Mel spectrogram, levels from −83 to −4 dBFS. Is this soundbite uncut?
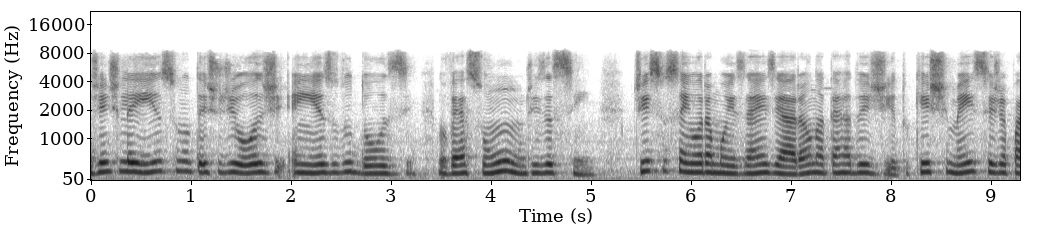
no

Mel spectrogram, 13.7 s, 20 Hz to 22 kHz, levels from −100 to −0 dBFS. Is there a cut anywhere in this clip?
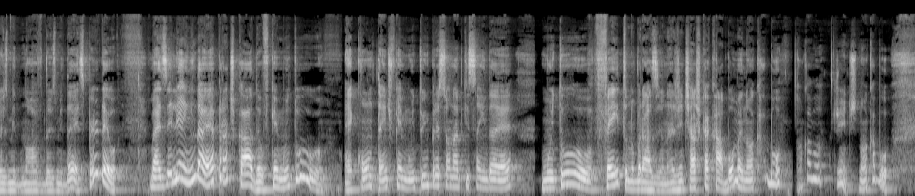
yes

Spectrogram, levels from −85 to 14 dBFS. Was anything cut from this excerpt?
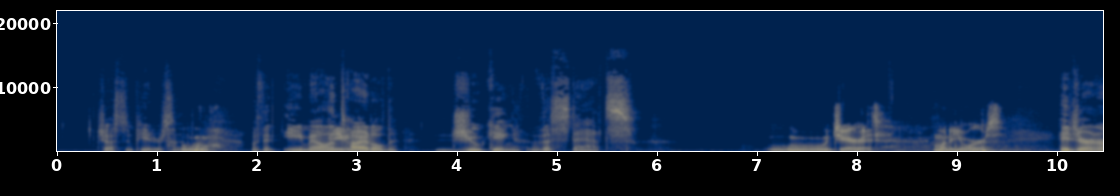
no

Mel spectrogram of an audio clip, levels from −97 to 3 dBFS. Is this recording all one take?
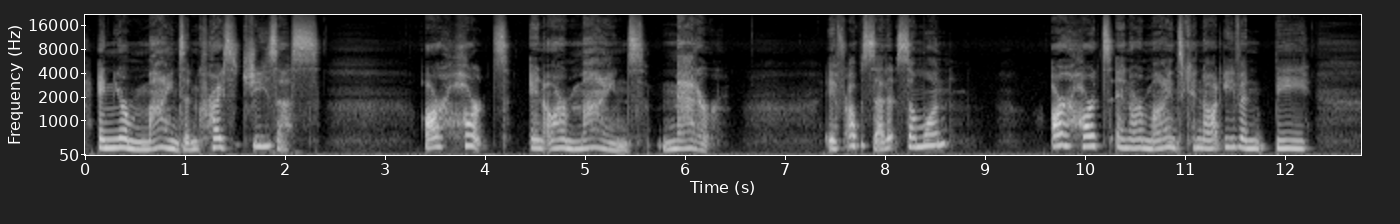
no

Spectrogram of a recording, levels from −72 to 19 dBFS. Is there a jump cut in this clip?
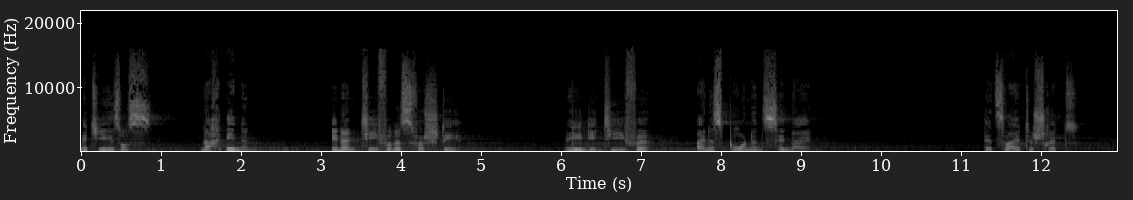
no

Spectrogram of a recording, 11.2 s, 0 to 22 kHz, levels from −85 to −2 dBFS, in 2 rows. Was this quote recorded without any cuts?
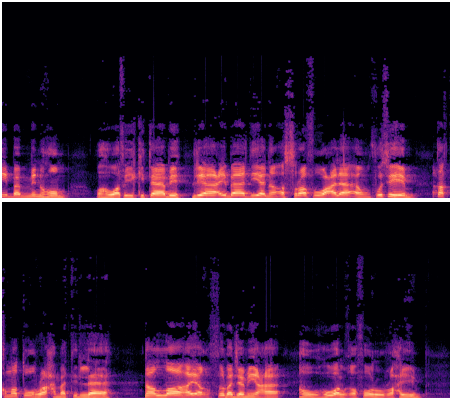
no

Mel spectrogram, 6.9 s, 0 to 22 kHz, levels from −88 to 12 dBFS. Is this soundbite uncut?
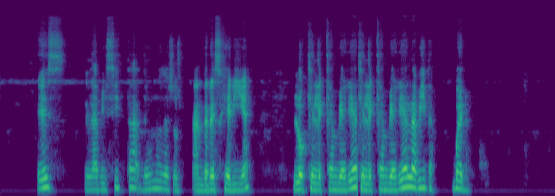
no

